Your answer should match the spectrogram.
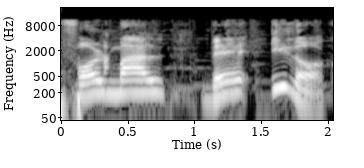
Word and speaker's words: formaldehído: Esto es la palabra, no me la he inventado, formaldehído, con acento en la I.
